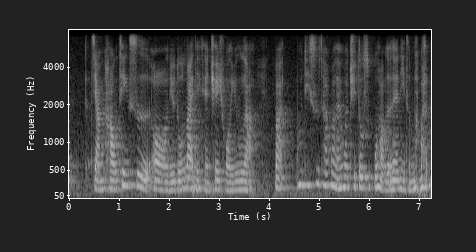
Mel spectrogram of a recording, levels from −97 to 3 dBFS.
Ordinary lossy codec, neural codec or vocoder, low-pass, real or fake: none; none; 7.2 kHz; real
